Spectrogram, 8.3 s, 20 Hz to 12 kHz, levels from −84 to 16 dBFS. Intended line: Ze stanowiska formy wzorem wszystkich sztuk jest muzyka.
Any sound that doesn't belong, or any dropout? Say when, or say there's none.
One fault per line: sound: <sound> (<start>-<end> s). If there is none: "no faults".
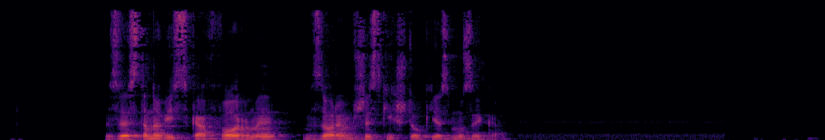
no faults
